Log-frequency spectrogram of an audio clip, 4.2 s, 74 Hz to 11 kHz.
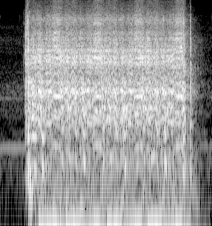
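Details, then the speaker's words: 1962 AMC Rambler wagon that sat for over 50 years, cranked by a remote starter switch with the key off: three seconds of lopsided cranking with one beat lighter, meaning one cylinder has low compression. "okay still got a little hitch in its giddy up if you hear that that means that we've got an issue with one of the cylinders not having compression"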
